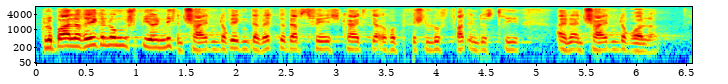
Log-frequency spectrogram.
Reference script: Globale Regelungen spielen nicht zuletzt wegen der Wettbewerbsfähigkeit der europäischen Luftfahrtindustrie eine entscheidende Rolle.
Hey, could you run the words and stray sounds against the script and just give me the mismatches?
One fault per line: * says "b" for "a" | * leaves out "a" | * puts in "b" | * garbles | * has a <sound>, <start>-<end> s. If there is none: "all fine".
* says "entscheidende" for "zuletzt"
* has a dropout, 3.7-3.8 s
